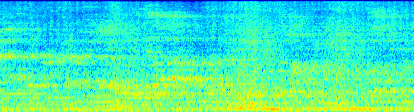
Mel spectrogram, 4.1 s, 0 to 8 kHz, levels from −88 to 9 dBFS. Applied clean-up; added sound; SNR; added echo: neural separator model SepFormer DNS4.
